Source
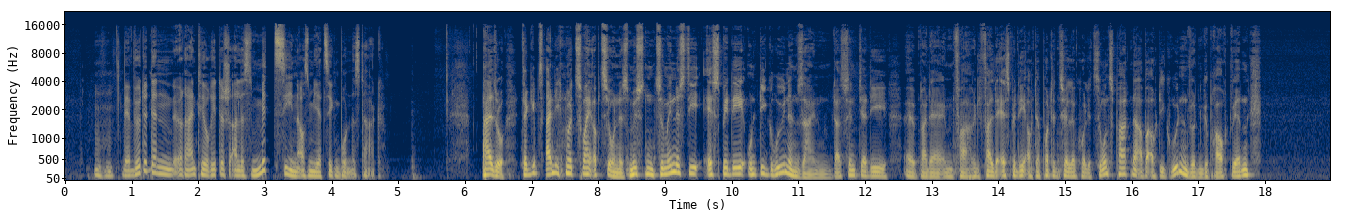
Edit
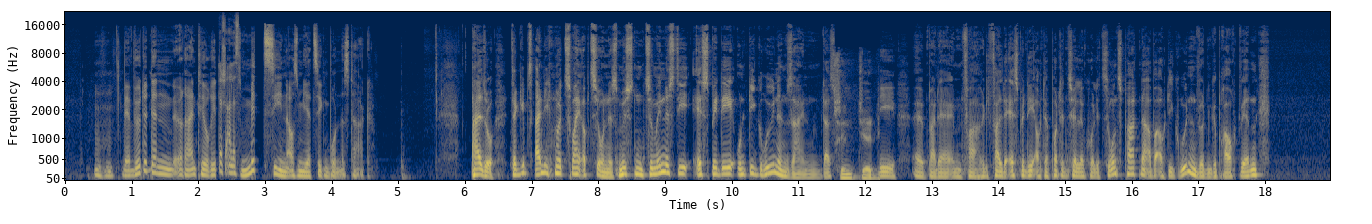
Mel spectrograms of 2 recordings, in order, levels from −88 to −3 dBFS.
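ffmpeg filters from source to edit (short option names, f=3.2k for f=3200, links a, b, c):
-filter_complex "[0:a]asplit=5[a][b][c][d][e];[a]atrim=end=2.294[f];[b]atrim=start=2.29:end=2.76,asetpts=PTS-STARTPTS,asetrate=67032,aresample=44100,atrim=end_sample=13636,asetpts=PTS-STARTPTS[g];[c]atrim=start=2.756:end=11.694[h];[d]atrim=start=11.69:end=12.09,asetpts=PTS-STARTPTS,asetrate=25578,aresample=44100[i];[e]atrim=start=12.086[j];[f][g]acrossfade=d=0.004:c1=hsin:c2=hsin[k];[k][h]acrossfade=d=0.004:c1=hsin:c2=hsin[l];[l][i]acrossfade=d=0.004:c1=hsin:c2=hsin[m];[m][j]acrossfade=d=0.004:c1=hsin:c2=hsin"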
